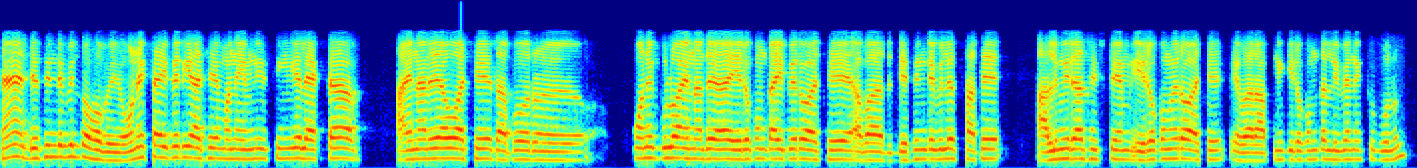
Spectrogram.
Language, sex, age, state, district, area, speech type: Bengali, male, 30-45, West Bengal, Jhargram, rural, conversation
